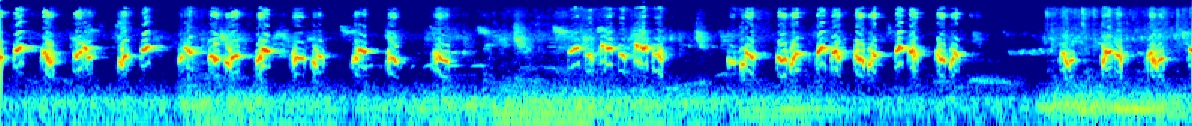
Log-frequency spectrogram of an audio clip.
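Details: Sooty-headed bulbul in lively song, aimed at provoking rivals to sing fast: bursts of bubbly, rolling notes in quick runs separated by brief silences, over a soft low hum.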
